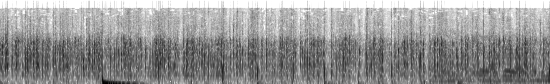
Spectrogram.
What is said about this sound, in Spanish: ahí estaban los aplausos de los compañeros de Óscar de Marcos al jugador rojiblanco cuando les anunciaba su despedida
